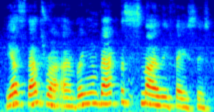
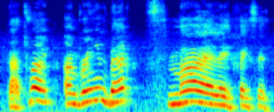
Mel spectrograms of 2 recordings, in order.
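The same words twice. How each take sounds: First: Said in the usual way. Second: Drawn-out proud reveal, back punched; slow emphatic announcement. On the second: Acted. Announcing the smiley nail theme to viewers, slow and emphatic. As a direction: stretch it out, leaning hard on back.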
